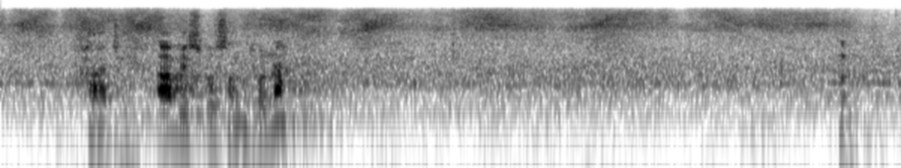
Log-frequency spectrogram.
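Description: Chalk scratches and taps on a board.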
